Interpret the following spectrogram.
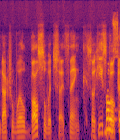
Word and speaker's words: Bulsiewicz: Will Bulsiewicz, I think. So he spoke at ICNM. How is it pronounced? Bulsiewicz.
